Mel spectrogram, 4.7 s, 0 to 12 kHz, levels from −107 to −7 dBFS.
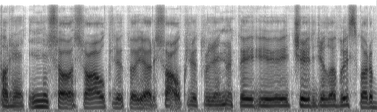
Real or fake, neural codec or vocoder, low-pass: fake; autoencoder, 22.05 kHz, a latent of 192 numbers a frame, VITS, trained on many speakers; 9.9 kHz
